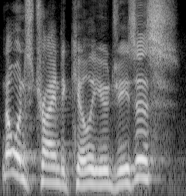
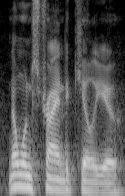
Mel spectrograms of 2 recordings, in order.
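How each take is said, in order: First: Scoffing denial. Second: Lower, softer, flat-out denial closing the quote; quieter dismissive denial. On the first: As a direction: act offended, wave the claim away. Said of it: "And they're like". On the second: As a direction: settle it, quieter, as if final. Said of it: "they all denied it together, emphatically". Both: Acted.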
